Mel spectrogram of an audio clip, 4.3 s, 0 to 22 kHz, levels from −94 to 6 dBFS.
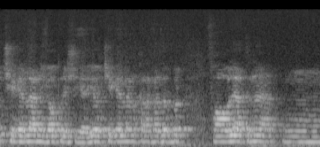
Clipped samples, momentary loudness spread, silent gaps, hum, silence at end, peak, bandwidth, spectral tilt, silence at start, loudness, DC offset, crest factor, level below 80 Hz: under 0.1%; 10 LU; none; none; 0 s; -8 dBFS; 17 kHz; -7.5 dB/octave; 0 s; -23 LUFS; under 0.1%; 14 dB; -46 dBFS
